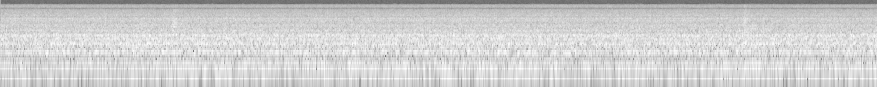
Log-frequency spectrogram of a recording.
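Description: Near silence: faint, steady background hiss of room tone.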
